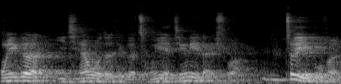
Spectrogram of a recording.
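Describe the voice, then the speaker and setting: Lively intonation and a fairly quick pace come through over light background noise and audible room echo. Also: man. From Jiaozuo, Henan, China; Henan, China. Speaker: tai chi teacher and school founder; tai chi teacher. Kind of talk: interview. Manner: serious, stern; formal. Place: garden.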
